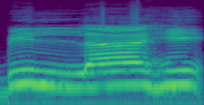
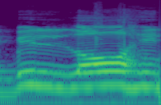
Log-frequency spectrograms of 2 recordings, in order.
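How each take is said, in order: First: बिल्लाहि with a thin, light लाम and open a; correct thin lam. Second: बिल्लाहि with a thick, heavy लाम and rounded vowel; wrong heavy lam. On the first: Teacher gives students the right thin lam in बिल्लाहि. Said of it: "बल्कि". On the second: Teacher shows students the wrong heavy lam in बिल्लाहि. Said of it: "बिल्लाहि नहीं पढ़ेंगे". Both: Shown as a demonstration.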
